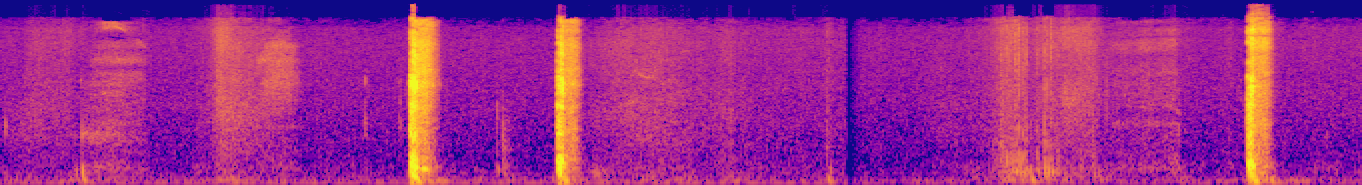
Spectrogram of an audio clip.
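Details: Three loud, harsh, forceful single coughs several seconds apart, with quieter breathing and throat sounds between, from a person recuperating from illness; cough.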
